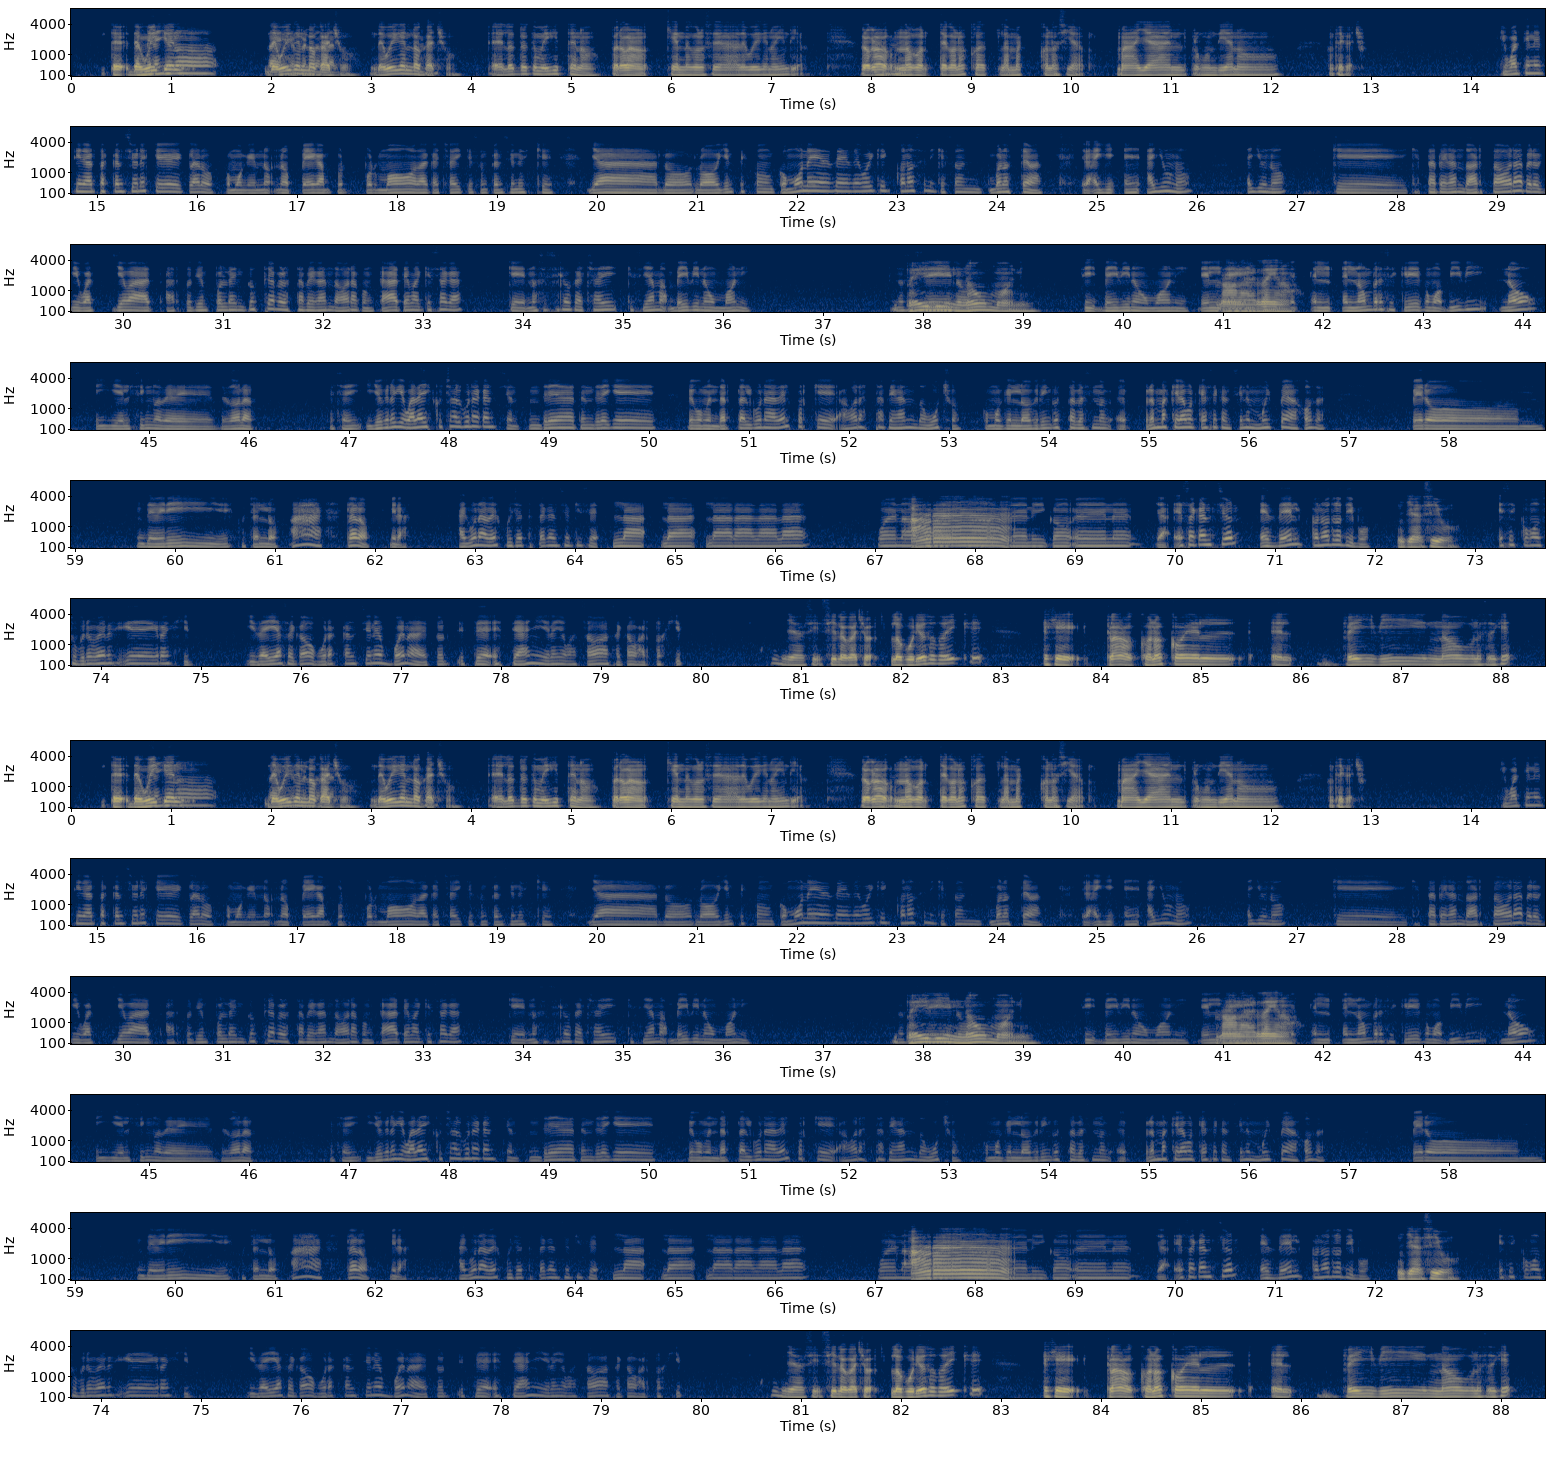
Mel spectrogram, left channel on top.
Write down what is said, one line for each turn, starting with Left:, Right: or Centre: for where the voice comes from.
Right: The,
Left: también
Right: The Weeknd,
Left: hay uno, dale,
Right: The Weeknd
Left: <laughs> perdón,
Right: lo cacho,
Left: dale.
Right: The Weeknd lo
Left: Ujú,
Right: cacho. El otro que me dijiste no, pero bueno, ¿quién no conoce a The Weeknd hoy en día? Pero
Left: ujú.
Right: claro, no con- te conozco las más conocidas. po. Más allá en profundidad no, no te cacho.
Left: que igual tiene, tiene hartas canciones que, claro, como que no, no pegan por, por moda, ¿cachai? Que son canciones que ya lo- los oyentes con, comunes de, de Weeknd conocen y que son buenos temas. Mira, hay, eh, hay uno, hay uno que, que está pegando harto ahora, pero que igual lleva harto tiempo en la industria, pero está pegando ahora con cada tema que saca, que no sé si lo cachai, que se llama Baby No Money. No
Right: Baby
Left: sé si
Right: No
Left: lo,
Right: Money.
Left: Sí, Baby No Money. El,
Right: No,
Left: eh,
Right: la
Left: incluso
Right: verdad que
Left: el,
Right: no.
Left: el- el nombre se escribe como Baby No y el signo de, de dólar. ¿Cachai? Y yo creo que igual has escuchado alguna canción. Tendría, tendría que recomendarte alguna de él porque ahora está pegando mucho. Como que los gringos están haciendo. eh, pero es más que nada porque hace canciones muy pegajosas. Pero mm, debería escucharlo. Ah, claro, mira. ¿Alguna vez escuchaste esta canción que dice la, la, la, la, la, la? When I
Right: Ah,
Left: put that many go in it. Ya, esa canción es de él con otro tipo.
Right: ya, sí, bo.
Left: Ese es como su primer eh, gran hit. Y de ahí ha sacado puras canciones buenas. Esto- este, este año y el año pasado ha sacado hartos hits.
Right: Ya, sí, sí, lo cacho. Lo curioso, ¿sabéis qué? Es que, claro, conozco el, el Baby No, no sé qué,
